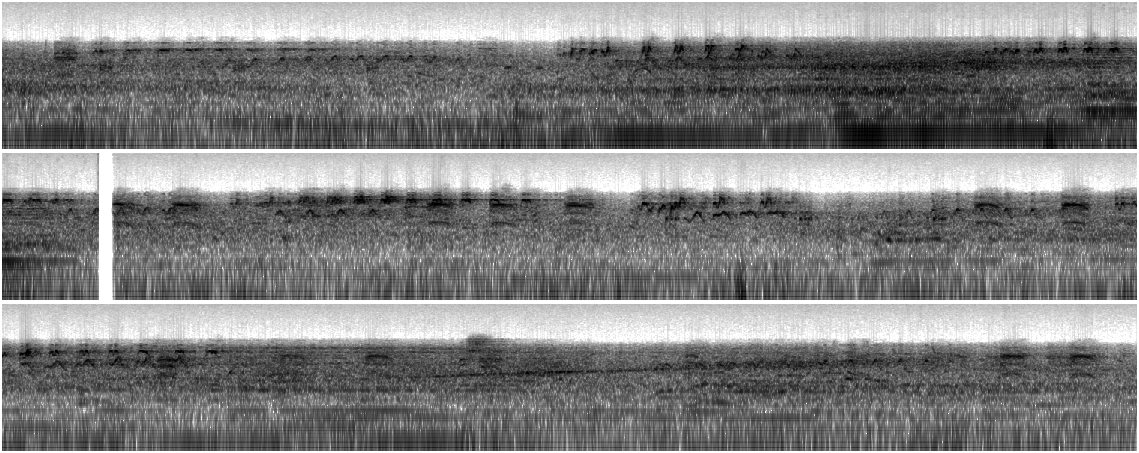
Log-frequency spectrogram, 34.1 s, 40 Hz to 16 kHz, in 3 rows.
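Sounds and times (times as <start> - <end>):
crows cawing: 12.5 - 13.5, 14.4 - 18.6, 20.5 - 28.4, 30.6 - 34.0.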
